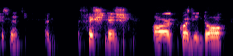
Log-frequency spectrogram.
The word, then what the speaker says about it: cozido: a fish dish or cozido it even has like the French accent in Benin but practice pronounced cosido which is a stew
